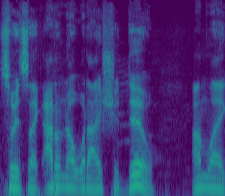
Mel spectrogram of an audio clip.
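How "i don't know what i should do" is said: plain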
